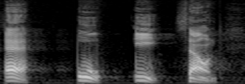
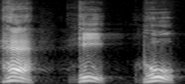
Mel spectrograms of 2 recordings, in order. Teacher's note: Two letters come from أقصى الحلق, which are همز, ها, همز, not the alif, it's the a, u, e sound, and ha, he, hu, this ha sound.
